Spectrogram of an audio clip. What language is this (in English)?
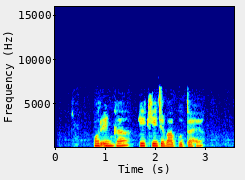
Urdu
